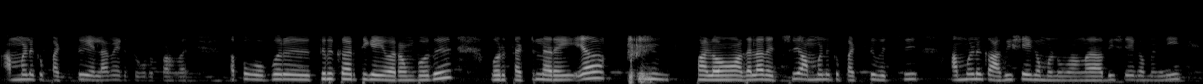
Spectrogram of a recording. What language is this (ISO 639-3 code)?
tam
